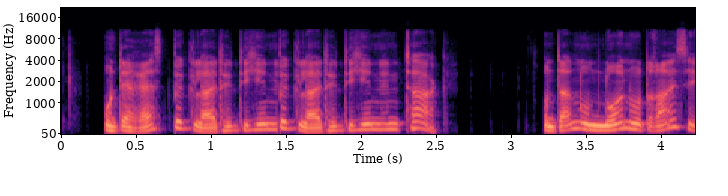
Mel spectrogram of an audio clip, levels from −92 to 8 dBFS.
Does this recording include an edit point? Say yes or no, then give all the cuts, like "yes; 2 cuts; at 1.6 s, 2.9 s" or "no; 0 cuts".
yes; 1 cut; at 1.4 s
